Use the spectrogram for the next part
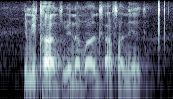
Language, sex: Zulu, male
